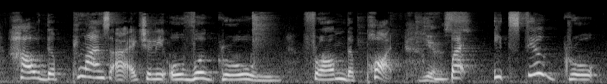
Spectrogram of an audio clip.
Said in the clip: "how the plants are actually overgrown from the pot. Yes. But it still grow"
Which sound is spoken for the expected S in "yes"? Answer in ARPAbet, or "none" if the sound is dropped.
none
